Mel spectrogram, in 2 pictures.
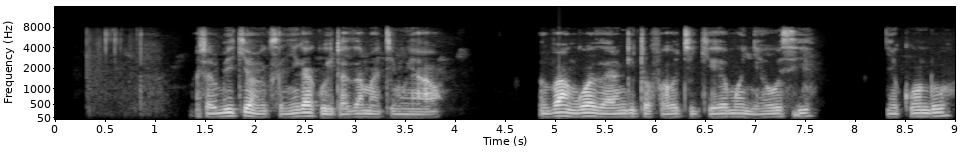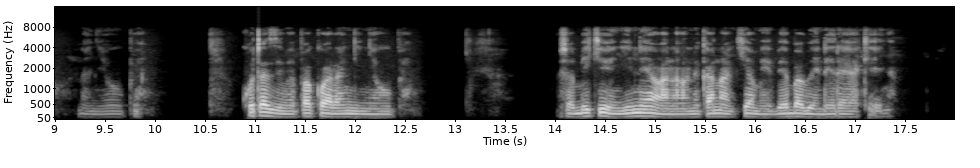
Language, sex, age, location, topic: Swahili, male, 18-24, Kisumu, government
